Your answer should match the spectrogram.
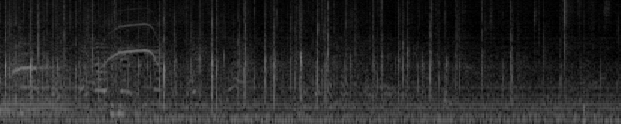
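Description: An audience breaks into steady applause: many overlapping claps, dense at first with a few whistles and cheers, then thinning to scattered sharp claps toward the end.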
